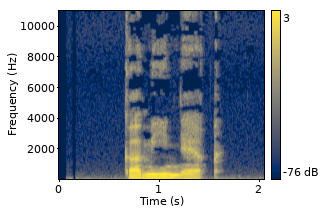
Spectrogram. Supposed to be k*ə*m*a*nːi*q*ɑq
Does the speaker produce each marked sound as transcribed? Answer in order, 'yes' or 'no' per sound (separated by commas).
no, no, no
